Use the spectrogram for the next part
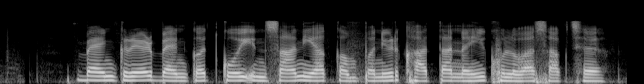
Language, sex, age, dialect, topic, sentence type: Magahi, female, 41-45, Northeastern/Surjapuri, banking, statement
